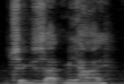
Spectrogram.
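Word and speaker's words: Csikszentmihalyi: by uh Mii uh Chet mihi that's how you actually say that name in case you're wondering how do you pronounce that it's a Hungarian name and uh I speak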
